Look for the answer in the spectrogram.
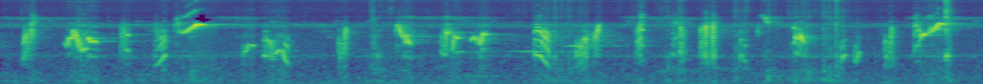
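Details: A wild bulbul, repeatedly lured before, counter-singing with a caged decoy bird but never approaching: rapid, continuous chattering of short warbled notes with occasional rising whistles.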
